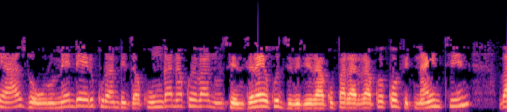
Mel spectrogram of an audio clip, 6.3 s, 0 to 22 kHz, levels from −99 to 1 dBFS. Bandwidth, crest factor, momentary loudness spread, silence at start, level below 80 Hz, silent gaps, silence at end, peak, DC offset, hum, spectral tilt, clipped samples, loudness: 5.8 kHz; 16 dB; 8 LU; 0 s; -60 dBFS; none; 0 s; 0 dBFS; under 0.1%; none; -5 dB/octave; under 0.1%; -16 LUFS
